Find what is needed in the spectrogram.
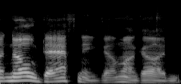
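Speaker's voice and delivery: ordinary talk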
